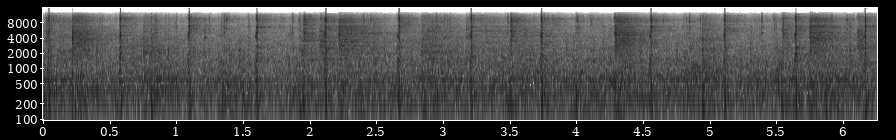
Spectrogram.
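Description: Model of Henry Ford's 1893 Kitchen Sink engine, a single-cylinder engine, running slowly with a sharp pop on each firing, about twice a second, over a steady mechanical clatter.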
